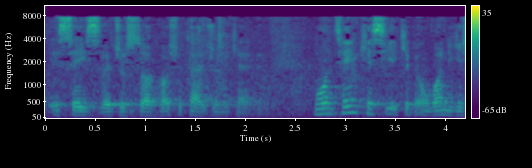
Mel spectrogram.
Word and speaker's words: مونتین: از متفکرانی که خواهشم اینه تا هفته آینده دربارش حتما بخونین، یکی از مهمترین متفکران آره مونتینیه در واقع تلفظ فرانسوی، میشل دو مونتین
